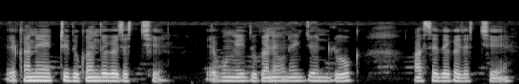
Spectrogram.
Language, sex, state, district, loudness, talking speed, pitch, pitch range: Bengali, female, Assam, Hailakandi, -15 LUFS, 150 wpm, 170 Hz, 165-175 Hz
